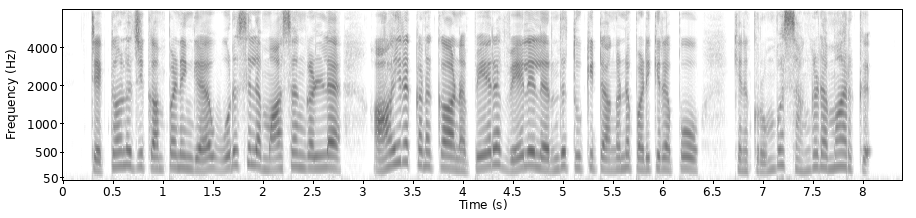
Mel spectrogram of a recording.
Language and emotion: Tamil, sad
